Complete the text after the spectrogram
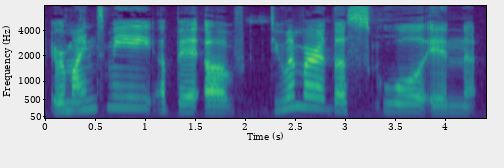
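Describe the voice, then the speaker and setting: A young adult woman co-hosting a podcast with her mother, talking in quick, animated, laughing banter. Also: mid-range voice. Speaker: podcast co-host. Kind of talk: casual chat.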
